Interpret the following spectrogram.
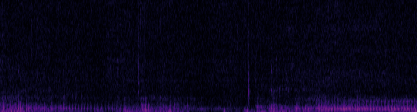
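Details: Mega pride of lions feeding on a buffalo on a road near Satara rest camp in Kruger National Park, South Africa; rasping, throaty growling continues throughout, dipping briefly midway, broken by a few sharp snapping clicks.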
